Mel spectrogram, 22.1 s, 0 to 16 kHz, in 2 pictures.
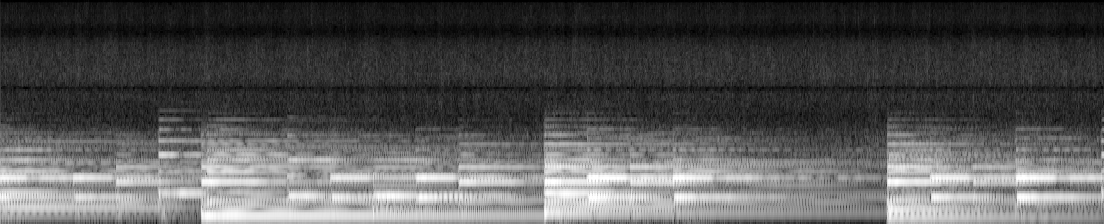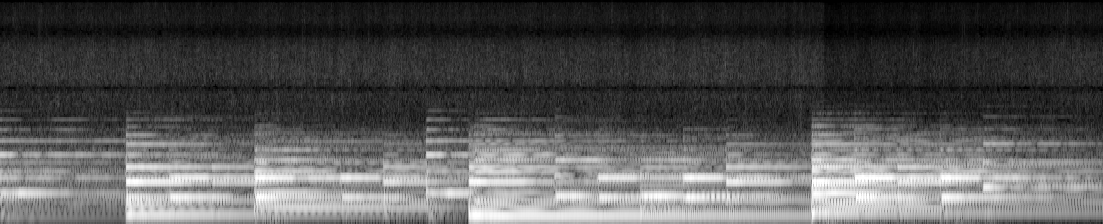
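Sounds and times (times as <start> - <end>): rain hiss: 0.0 - 22.0
slow gentle piano music: 0.0 - 22.0.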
